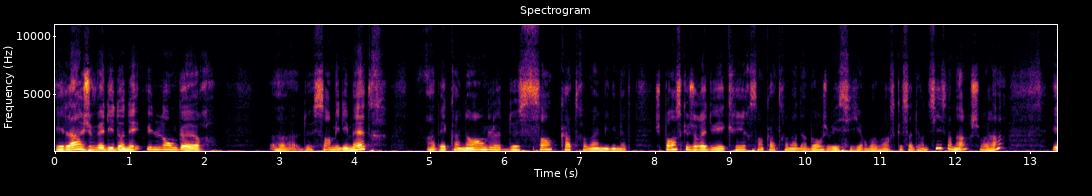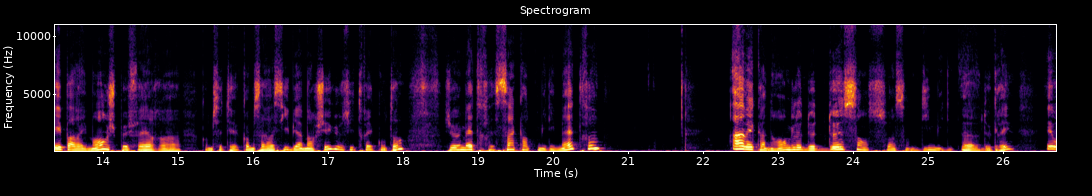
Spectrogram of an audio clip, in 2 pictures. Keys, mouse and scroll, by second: 6.7 KP_1, 9.5 KP_8, 10.4 KP_0, 10.9 KP_Enter, 19.3 KP_5, 21.3 KP_0, 22.5 BackSpace, 23.7 KP_2, 24.1 KP_7, 24.5 KP_0, 25.2 KP_Enter.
